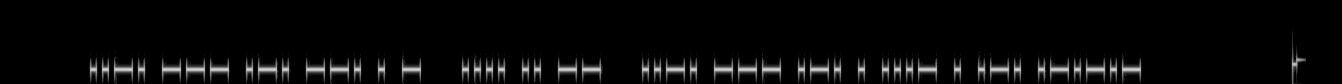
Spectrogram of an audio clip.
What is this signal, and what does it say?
Morse code, heard as a keyed tone, about 20 wpm, 700 Hz. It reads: FORGET HIM FOREVER.
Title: Sentences from Top 1600 Words 20wpm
